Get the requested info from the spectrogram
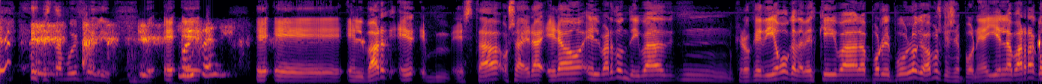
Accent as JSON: {"language": "Spanish", "town": "Gijón", "region": "Asturias", "country": "Spain", "said": "Es que claro, yo soy de Gijón, a mí me encanta escucharla hablar así"}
